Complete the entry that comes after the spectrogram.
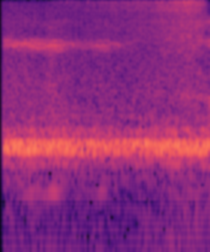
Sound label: Reel Spin Loop; fire Wizard; Axial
